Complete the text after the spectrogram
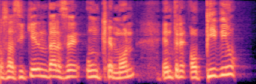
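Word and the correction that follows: Oppidum: Opidum, se, se escribe con doble P, Opidum, así como se oye.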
